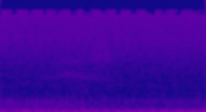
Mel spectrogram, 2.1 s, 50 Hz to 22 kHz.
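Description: Steady low hum inside the cabin of a parked 2013 Ford Focus, with no music coming through yet.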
